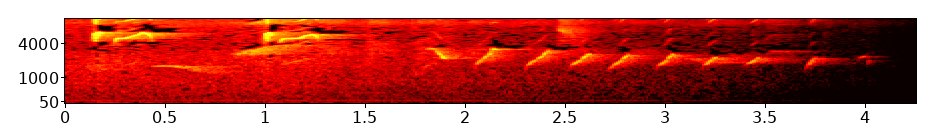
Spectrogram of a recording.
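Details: White-rumped shama (murai batu) singing 'gacor' style, used as therapy for weak shamas: a few shrill high notes, then a fast falling run of about nine clipped, whistled notes that fade out, with a faint low hum at first.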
